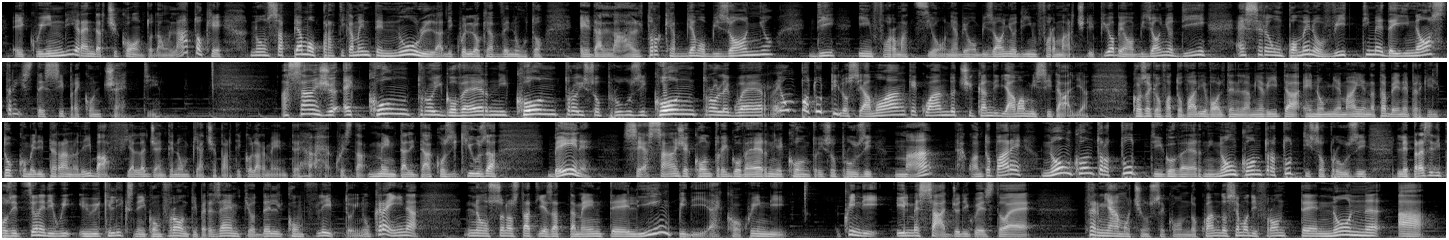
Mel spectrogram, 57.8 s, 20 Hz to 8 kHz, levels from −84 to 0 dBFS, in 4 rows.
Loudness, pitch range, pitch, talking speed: -22 LUFS, 110-170 Hz, 125 Hz, 165 wpm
